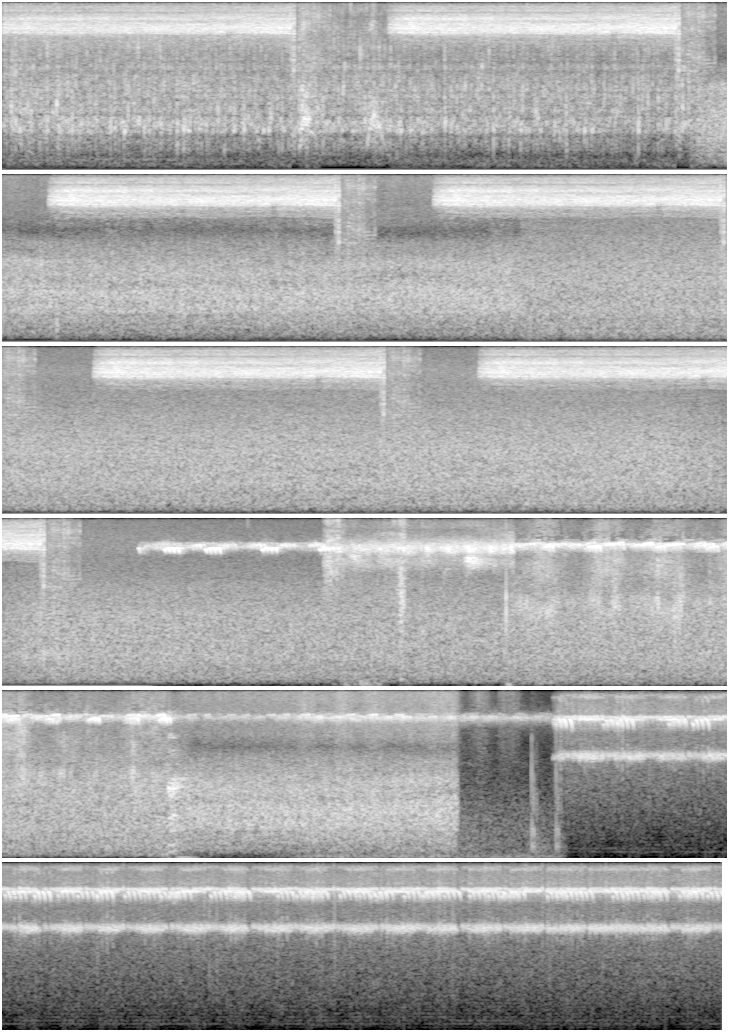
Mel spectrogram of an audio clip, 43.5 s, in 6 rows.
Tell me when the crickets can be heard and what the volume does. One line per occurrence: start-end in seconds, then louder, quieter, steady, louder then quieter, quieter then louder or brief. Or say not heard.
0.0-43.4 steady.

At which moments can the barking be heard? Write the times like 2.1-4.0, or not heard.
3.0-4.0.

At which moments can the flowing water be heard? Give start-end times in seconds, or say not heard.
0.0-33.6.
